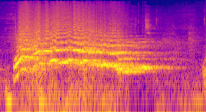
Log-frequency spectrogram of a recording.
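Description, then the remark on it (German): A dog lying under a table lets out one drawn-out, high whining yelp after being accidentally touched, rising sharply at first and then slowly sagging before it breaks off, with no talking over it. “Das war der Hund.”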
